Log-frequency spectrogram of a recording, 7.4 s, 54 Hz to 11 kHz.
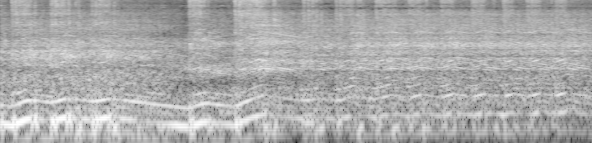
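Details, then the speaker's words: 1980 Yamaha SS440 Exciter snowmobile two-stroke, revived after sitting about 20 years, fuel primed after a cracked fuel line, throttle still a little sticky; it blips and settles, pitch rising and falling cleanly with the throttle and firing evenly, running healthy. "so she started it up she was running good um so I guess I'll set you guys down and we'll get her started up for you here and show you guys how well she's right"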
